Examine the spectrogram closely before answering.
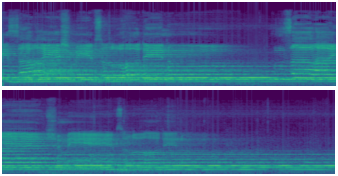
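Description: Men's choir singing a Ukrainian folk song a cappella: the low voices hold a steady chord while higher voices move over it in short phrases, the last of which ends about three quarters of the way through, leaving the held chord.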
